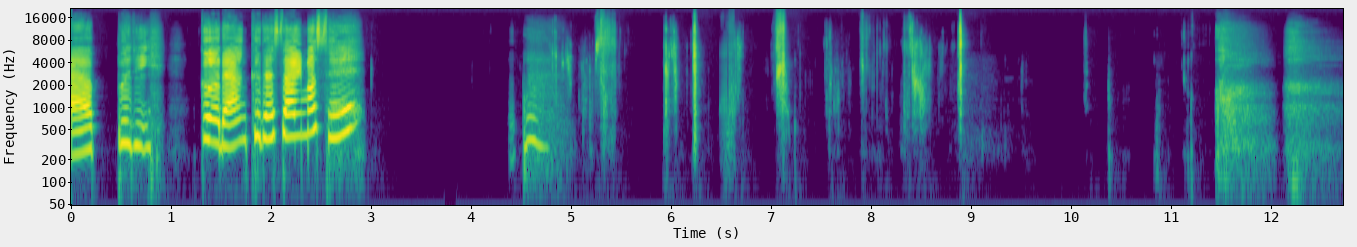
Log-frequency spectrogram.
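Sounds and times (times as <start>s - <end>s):
speech: 0.6s - 3.0s, 4.5s - 5.4s
swallowing: 4.7s - 6.7s
wet mouth sucking sounds: 4.7s - 9.0s
chewing: 4.8s - 9.0s.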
